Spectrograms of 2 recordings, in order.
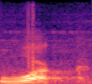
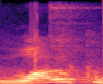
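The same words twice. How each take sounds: First: "ওয়াক" with no l; silent l. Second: "ওয়াল্ক" with the l sounded; "ওয়াল্ক" said with audible l; wrong pronunciation. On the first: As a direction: say "ওয়াক" short, as "wak". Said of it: "এল নীরব থাকবে". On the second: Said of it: "ওয়াল্ক বলবো না". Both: Shown as a demonstration.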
